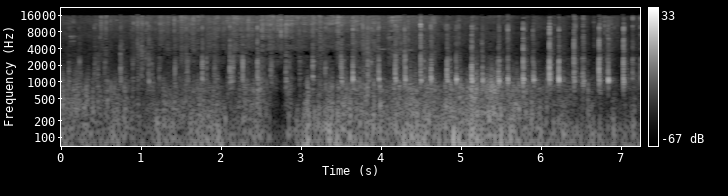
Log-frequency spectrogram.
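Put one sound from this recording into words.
A horse's hooves clop at a walk on hard ground.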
